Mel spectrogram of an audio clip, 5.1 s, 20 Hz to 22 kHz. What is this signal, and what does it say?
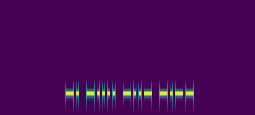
Morse code, heard as a keyed tone, about 20 wpm, 700 Hz. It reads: N6XY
